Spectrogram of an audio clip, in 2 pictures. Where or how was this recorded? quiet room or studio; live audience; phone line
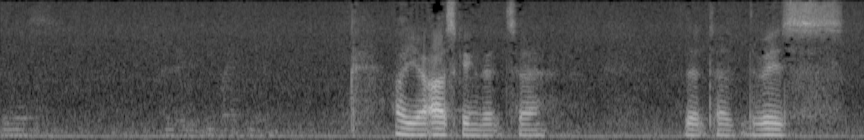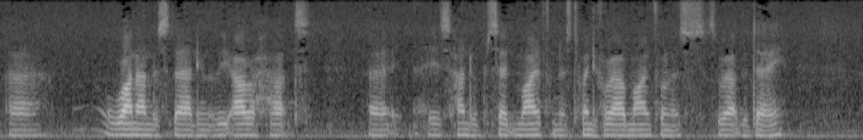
live audience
